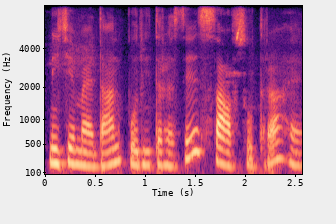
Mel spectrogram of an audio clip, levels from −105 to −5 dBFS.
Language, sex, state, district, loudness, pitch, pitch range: Hindi, female, Chhattisgarh, Raipur, -19 LUFS, 195 Hz, 190-220 Hz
